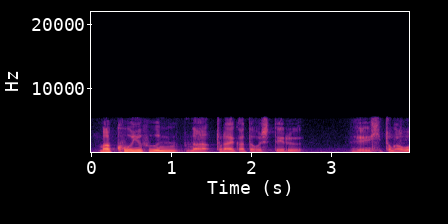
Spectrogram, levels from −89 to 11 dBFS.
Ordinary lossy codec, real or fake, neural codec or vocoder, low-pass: none; real; none; 5.4 kHz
